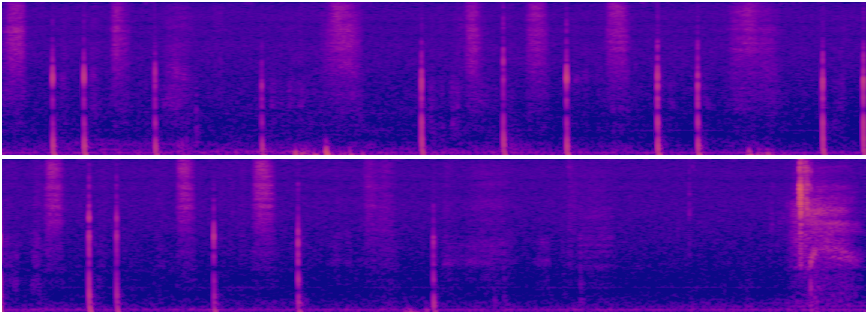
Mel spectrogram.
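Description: Pen strokes on paper while writing out a system of equations as an augmented matrix: close, quiet scratchy taps and short strokes in an irregular rhythm, heard alone.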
